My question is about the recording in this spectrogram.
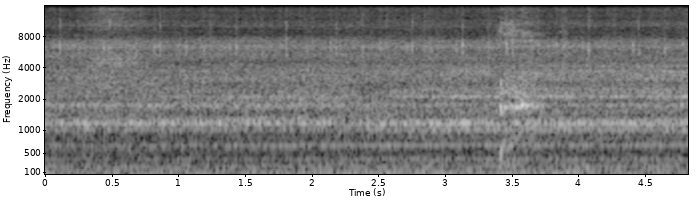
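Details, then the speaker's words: Chinese diesel heater, rated 2 kW, tested after six months unused, exhaust vented through a wall: even, steady roar with a low fan drone, no surging or pulsing; fired up first time and running smoothly. "oh I feel the warmth already yeah so that's kicking in beautifully fired up first time with this"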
